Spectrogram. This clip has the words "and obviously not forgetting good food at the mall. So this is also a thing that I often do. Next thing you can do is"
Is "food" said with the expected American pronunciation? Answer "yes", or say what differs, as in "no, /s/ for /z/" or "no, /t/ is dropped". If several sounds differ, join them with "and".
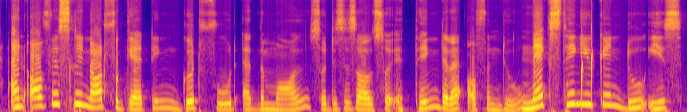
yes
